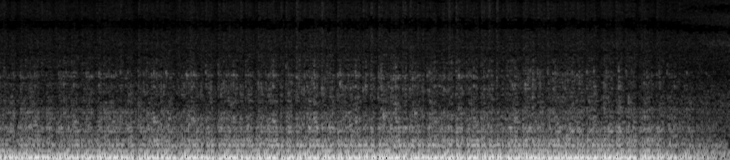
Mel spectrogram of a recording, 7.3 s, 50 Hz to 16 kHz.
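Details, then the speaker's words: 1970 Ford F-100 stepside with a Mexican-block V8: deep, even rumble at idle with no misses, knocks or ticks; the old motor runs smooth and quiet. "I think he's a great old motor really good motor that's quiet it is this is super fun this is great as motor"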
